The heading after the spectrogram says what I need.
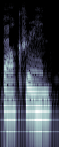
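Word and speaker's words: PELCRN: following are the treatment p-e-l-c-r-n pronounced balcrin the casualty on their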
